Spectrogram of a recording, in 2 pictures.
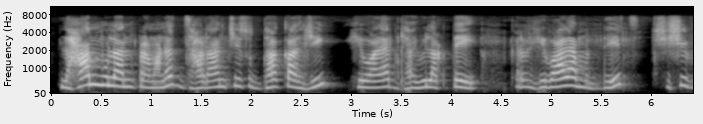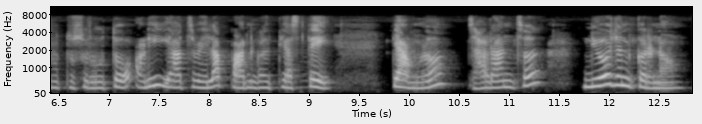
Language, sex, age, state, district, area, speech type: Marathi, female, 45-60, Maharashtra, Kolhapur, urban, spontaneous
